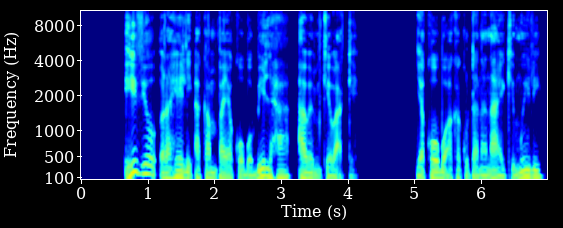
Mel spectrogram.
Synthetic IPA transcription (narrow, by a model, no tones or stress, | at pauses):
hivjɔɾaɦɛliʔakam̩pajakɔɓɔɓilhaawɛm̩kɛwa̰kɛ̥ | jakɔɓɔa̰kakutananajɛkʰimwili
